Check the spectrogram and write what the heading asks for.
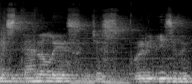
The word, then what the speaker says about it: Tennalis: If you're new to the channel, my name is Tenelisss, which is really easy to pronounce. For Indonesian friends, my friend from Indonesia, you can just call me Tenelisss, something like that.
